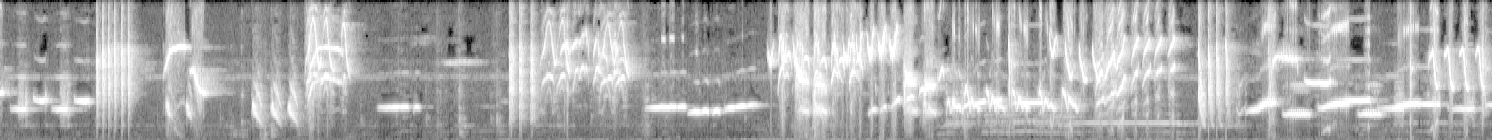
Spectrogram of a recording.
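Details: Long, varied song of a brown-chested jungle flycatcher, used to lure and tutor other birds of its kind; sharp chirps, short clear whistles and stretches of rapid chattering twitter, ending in bouncing looped notes.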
